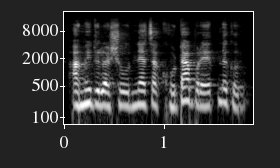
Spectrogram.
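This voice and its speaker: A woman's voice: medium pitch, fairly even intonation, fast, dark tone, close to an everyday voice. A woman voicing a scheming male royal minister who gives sly orders in a storybook tale. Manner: commanding, sly.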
